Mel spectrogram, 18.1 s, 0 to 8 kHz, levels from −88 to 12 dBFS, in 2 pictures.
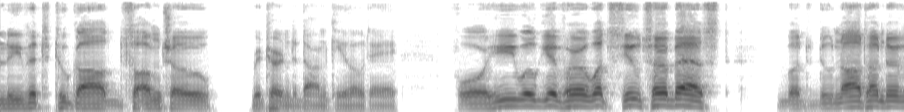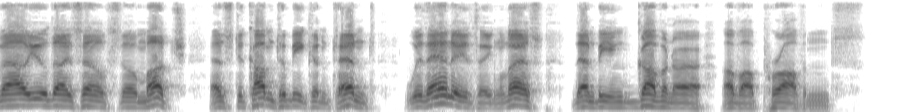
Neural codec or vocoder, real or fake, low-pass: none; real; 7.2 kHz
